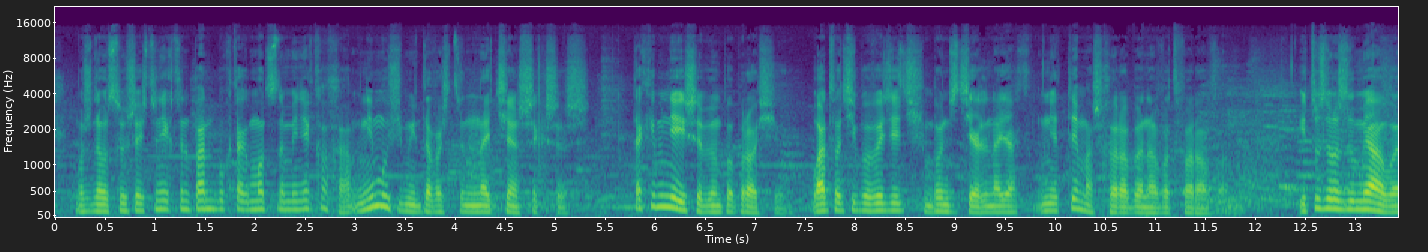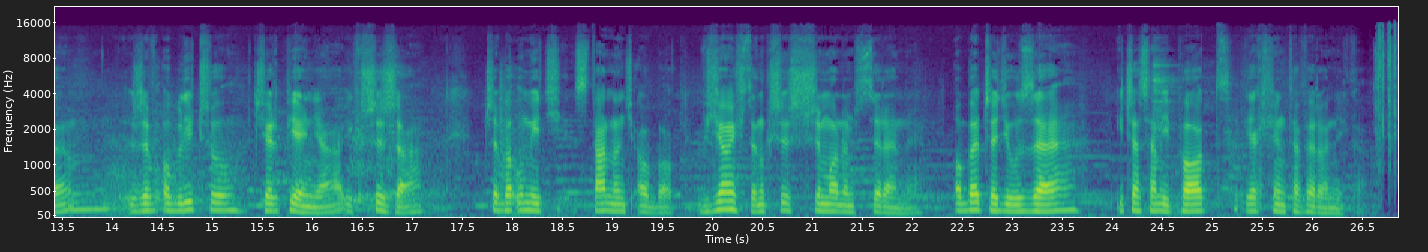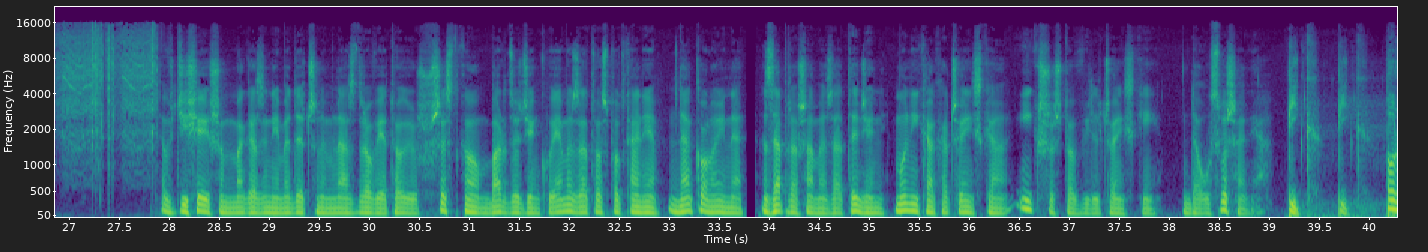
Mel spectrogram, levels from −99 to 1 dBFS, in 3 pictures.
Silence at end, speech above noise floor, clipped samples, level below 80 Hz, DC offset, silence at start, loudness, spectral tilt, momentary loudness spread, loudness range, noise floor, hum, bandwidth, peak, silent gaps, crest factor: 0 s; 20 dB; under 0.1%; -44 dBFS; under 0.1%; 0 s; -21 LUFS; -5.5 dB/octave; 13 LU; 4 LU; -41 dBFS; none; 16 kHz; 0 dBFS; 33.77-33.86 s; 20 dB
